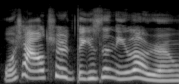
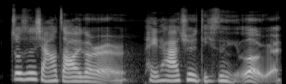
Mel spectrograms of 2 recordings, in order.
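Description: First: Quoting him. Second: Said in the usual way. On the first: Retold or imitated. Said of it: "他一开头他就问说".

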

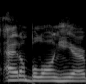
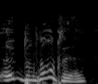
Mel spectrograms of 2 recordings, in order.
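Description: First: Said in the usual way. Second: Garbled, mushy mumbling; garbled mumble. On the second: Retold or imitated. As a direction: run the words together into gibberish. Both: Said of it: "More like".

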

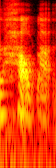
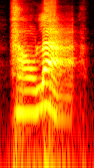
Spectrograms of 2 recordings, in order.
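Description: First: Said in the usual way. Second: "好啦" barked out loud and curt; "好啦" snapped back loudly, impatient; harsh okay. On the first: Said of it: "他的意思是我平常的". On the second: Shown as a demonstration. How dad hears her reply, loud and rude. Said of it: "是说".

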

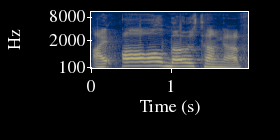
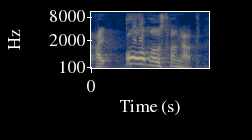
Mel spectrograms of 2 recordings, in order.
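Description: First: High, slow "almost", stretched for effect; drawn-out emphasis. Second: High-pitched, flustered exclamation; flustered excitement. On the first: Fan stressing "almost" about hanging up on the idol, drawn-out emphasis. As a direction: drag out "almost" in disbelief. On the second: Fan recalling a surprise call from the idol, flustered excitement. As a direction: blurt it high, still reeling. Retold panic at idol's call. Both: Retold or imitated.

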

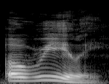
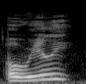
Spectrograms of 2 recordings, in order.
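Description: First: Higher start, falling drawn-out ending; mock-skeptical falling tone; knowing challenge. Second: High, rising challenge; incredulous questioning tone; mock disbelief. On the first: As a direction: stretch REALLY and let it fall. Same challenge, second take. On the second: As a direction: ask it higher, tipping up into a question. Mock challenge to doubters, first take.

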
